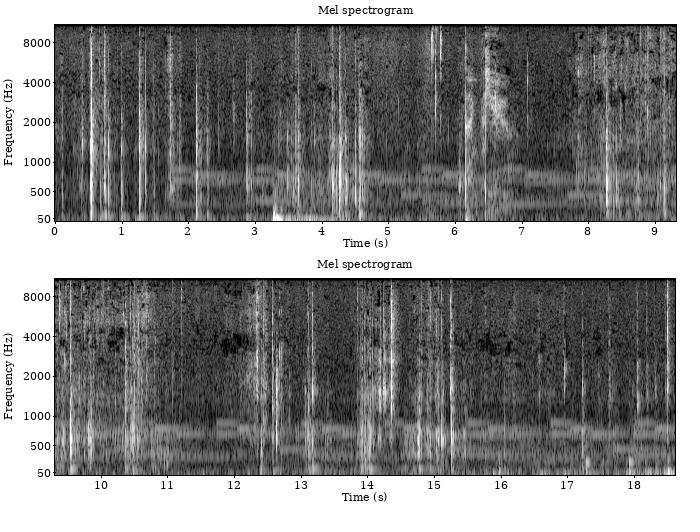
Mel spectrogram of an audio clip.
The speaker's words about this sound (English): You want the water fountain back on? Let's place it back on.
